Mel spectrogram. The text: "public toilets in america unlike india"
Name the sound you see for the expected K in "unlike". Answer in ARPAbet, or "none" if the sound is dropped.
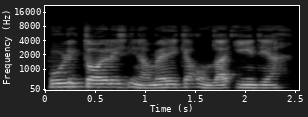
none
